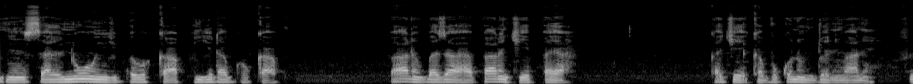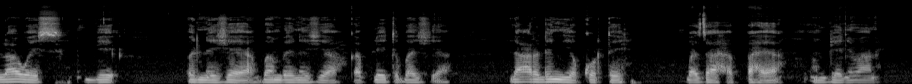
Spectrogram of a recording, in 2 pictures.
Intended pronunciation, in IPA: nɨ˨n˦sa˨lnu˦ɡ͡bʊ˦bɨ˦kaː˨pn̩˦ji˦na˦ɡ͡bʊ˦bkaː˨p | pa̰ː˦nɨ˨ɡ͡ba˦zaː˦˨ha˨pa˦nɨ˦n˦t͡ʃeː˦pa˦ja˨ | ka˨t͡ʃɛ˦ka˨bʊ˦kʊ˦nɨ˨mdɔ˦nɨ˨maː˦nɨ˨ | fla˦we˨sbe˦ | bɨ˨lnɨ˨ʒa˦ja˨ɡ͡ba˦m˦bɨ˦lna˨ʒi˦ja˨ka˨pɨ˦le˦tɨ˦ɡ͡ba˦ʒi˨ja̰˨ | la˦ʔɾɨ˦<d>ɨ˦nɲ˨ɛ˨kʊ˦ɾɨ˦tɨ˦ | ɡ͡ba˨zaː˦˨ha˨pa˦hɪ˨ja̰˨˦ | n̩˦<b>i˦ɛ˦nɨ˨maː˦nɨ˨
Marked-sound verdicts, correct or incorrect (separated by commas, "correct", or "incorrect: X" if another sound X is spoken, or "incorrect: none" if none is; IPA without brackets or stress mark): correct, correct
